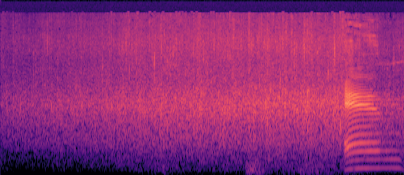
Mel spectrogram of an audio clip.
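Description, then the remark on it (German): A steady patter of audience applause during a presentation, a soft, even wash of clapping that builds slightly over several seconds, then a voice starts speaking as it fades. “Applaus.”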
